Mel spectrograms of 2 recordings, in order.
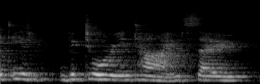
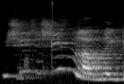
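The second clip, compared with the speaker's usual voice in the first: high, loud, rushed defence; defensive squeak; 8 semitones higher, 4 dB louder than usual. Acted. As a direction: overprotest brightly. Defensive high-pitched praise.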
